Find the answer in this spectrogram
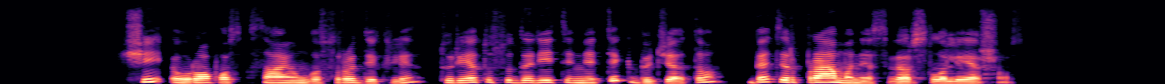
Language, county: Lithuanian, Panevėžys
